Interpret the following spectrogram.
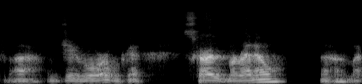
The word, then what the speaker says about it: Scarlet Moreno: We've got Scarlet Moreno. Am I pronouncing that correctly?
